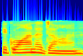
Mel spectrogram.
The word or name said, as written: iguanodon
